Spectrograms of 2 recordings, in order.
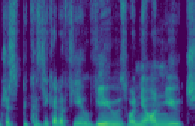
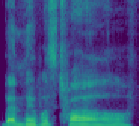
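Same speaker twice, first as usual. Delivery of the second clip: mock countdown; 5 semitones higher, 7 dB louder, much slower than usual.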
